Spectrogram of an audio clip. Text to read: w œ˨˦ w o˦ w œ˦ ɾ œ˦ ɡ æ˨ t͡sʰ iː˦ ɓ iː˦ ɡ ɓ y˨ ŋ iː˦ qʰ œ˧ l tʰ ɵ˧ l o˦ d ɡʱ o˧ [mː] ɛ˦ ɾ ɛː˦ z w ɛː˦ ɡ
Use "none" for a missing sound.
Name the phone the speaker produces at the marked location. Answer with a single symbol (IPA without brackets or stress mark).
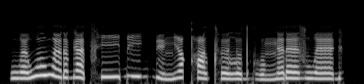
ŋ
